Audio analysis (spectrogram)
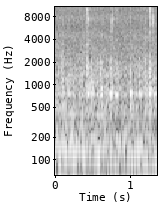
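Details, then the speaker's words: Car raised on jack stands with the rear wheel spun by hand; a steady rumble with scraping ticks, heard close and from underneath, clearly shows a worn rear wheel bearing. It is a bolt-on hub assembly to be replaced. "Alright, so in our case it's pretty straightforward and we can tell without a doubt that our wheel bearing is making noise"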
